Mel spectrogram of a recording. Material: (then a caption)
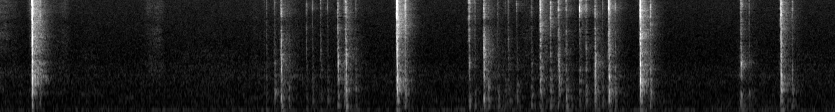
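Plastic. Long painted nails type and tap on the plastic keys of a black laptop keyboard. Sharp, bright, dry clicks come in irregular bursts with quiet pauses between, some strokes landing louder than others.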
